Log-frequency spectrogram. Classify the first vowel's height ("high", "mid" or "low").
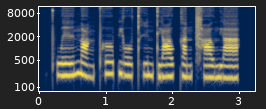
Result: mid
